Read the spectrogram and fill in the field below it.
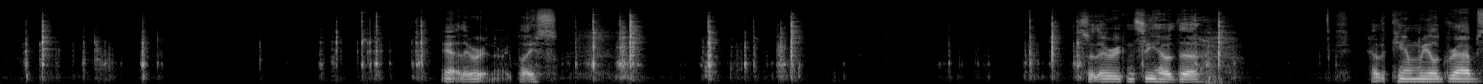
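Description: A metal lock mechanism clicks and clacks as it is worked by hand.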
